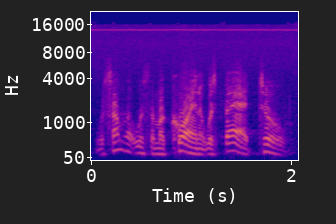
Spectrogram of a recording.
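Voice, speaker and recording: Plainspoken slangy young city lug, loyal, old radio soap, very animated voice. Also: male voice, medium pitch, rapid-fire, husky, poor audio. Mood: wary, protective.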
